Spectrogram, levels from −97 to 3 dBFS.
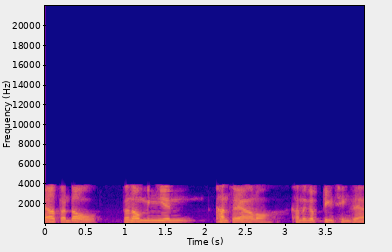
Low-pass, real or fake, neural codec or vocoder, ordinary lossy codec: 7.2 kHz; fake; codec, 44.1 kHz, 7.8 kbps, DAC; AAC, 16 kbps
